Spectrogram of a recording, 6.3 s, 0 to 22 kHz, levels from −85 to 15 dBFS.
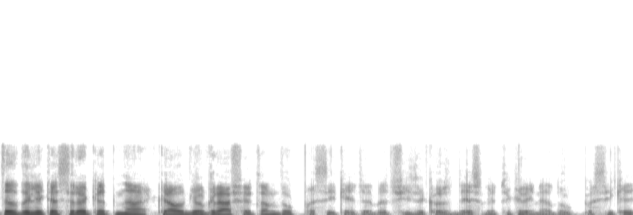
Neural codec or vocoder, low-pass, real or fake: codec, 16 kHz, 2 kbps, FreqCodec, larger model; 7.2 kHz; fake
